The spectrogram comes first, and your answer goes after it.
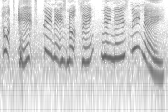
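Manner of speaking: insist, offended; indignant. Acted. Nene indignant at being thing.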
